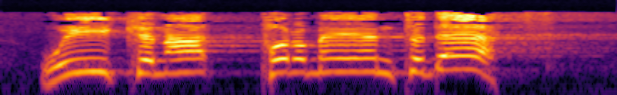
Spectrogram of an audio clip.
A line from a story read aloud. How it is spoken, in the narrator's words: they shouted back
